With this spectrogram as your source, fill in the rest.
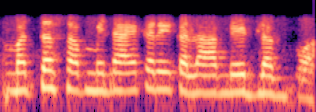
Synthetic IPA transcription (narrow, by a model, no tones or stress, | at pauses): mɐt̪əsɐbʱmɪlaːekɐɾekɐlaːmɖeːʈlɐɡ̚d̪oaː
